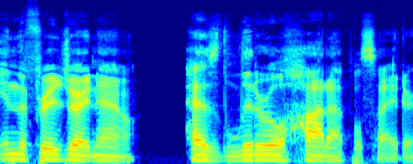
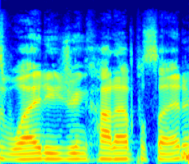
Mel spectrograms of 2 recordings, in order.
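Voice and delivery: usual speaking voice

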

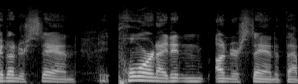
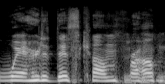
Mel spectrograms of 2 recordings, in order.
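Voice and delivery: put-on horrified voice; 3 semitones higher than usual. Retelling overhearing a mom tell a grandma about a computer virus: imitating a horrified mom. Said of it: "I could hear the horrific in her voice".

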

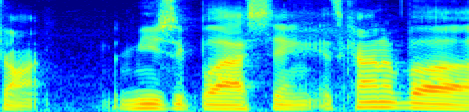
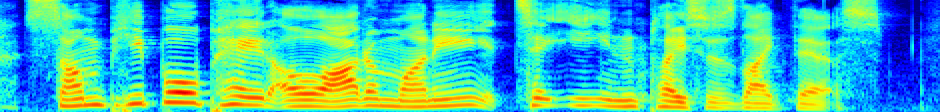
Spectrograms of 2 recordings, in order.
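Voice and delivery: high, loud, huffing delivery; 7 semitones higher, 6 dB louder than usual. Retelling what a lady said while staring at Eric, in a mock Karen accent. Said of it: "my Karen accent for the day".

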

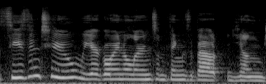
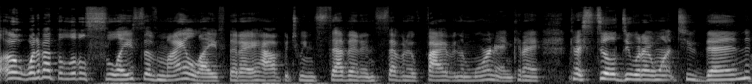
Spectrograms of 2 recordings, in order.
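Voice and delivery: usual speaking voice

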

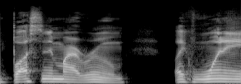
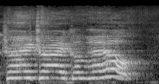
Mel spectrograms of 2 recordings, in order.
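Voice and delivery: put-on screaming, higher and louder; 5 dB louder than usual. Retelling how they screamed for Trey: imitating someone screaming. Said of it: "we started screaming out".

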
